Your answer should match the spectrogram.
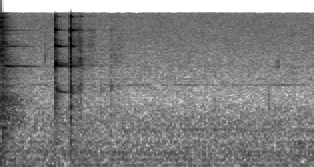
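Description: Thin steel measuring tools clinking as they are handled and set down on the wood: a tap at the very start, then two quick ringing metallic clinks about half a second in, followed by quiet room tone.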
